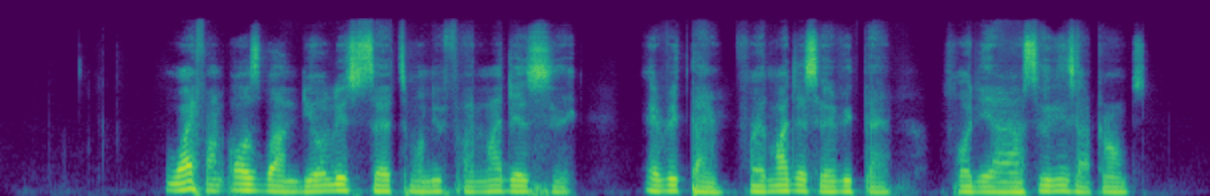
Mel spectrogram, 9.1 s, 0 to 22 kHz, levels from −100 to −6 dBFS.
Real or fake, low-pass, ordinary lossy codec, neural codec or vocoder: fake; 14.4 kHz; none; codec, 44.1 kHz, 2.6 kbps, DAC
